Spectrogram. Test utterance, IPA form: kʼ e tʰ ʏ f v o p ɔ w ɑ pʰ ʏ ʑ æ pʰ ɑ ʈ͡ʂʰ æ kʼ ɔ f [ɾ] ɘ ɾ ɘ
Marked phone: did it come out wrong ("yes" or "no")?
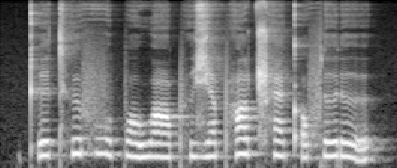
no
